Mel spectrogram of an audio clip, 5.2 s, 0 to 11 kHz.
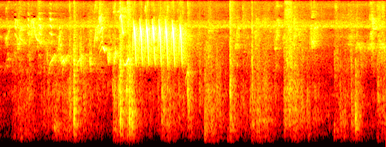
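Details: Amorous pair of Spectacled Parrotlets at Laguna de Sonso near Cali, Colombia, 9 July 2019: high, rapid chattering chirps with a loud burst of quick repeated notes near the middle, among sharp scattered tweets.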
